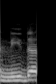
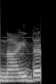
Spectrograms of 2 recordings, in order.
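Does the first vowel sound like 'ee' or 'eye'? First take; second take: ee; eye. First: The first vowel sounds like 'ee'. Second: The first vowel sounds like 'eye'. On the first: "नीदर आपका American और British pronunciation होता है" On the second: "नाइदर Indian pronunciation होता है"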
